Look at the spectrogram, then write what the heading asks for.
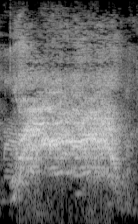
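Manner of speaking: huge, loud mass-fan shriek; crowd screaming. Retold or imitated. Comic imitating the women when Elvis turns his head, huge scream. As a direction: scream like thousands of swooning fans. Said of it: "They start screaming".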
